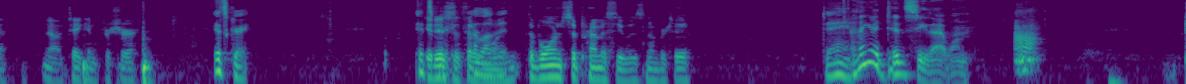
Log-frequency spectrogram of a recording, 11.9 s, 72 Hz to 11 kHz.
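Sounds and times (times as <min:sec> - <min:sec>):
speech: 0:00.4 - 0:02.6, 0:04.2 - 0:07.0, 0:08.2 - 0:10.5
short loud buzzy fart: 0:10.2 - 0:10.5.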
